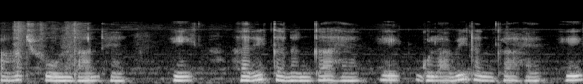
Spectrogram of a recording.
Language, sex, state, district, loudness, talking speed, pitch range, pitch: Hindi, female, Goa, North and South Goa, -17 LUFS, 165 wpm, 175-195 Hz, 185 Hz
